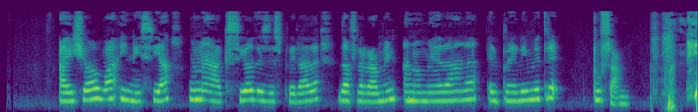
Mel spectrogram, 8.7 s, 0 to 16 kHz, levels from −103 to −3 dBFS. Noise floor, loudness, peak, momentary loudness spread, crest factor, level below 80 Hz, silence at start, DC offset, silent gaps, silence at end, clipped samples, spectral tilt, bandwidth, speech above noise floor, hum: -72 dBFS; -29 LUFS; -4 dBFS; 9 LU; 24 dB; -58 dBFS; 0.75 s; under 0.1%; none; 0 s; under 0.1%; -4.5 dB/octave; 11.5 kHz; 44 dB; none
